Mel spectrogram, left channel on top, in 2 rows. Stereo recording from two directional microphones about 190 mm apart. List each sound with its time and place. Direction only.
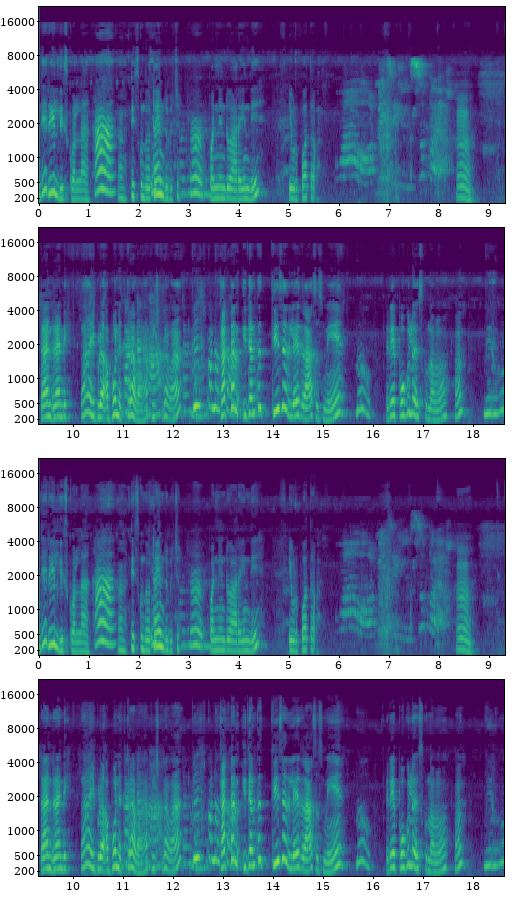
0.0 s a woman's voice: 10° right (ahead or behind)
1.0 s a woman's voice: 5° left (ahead or behind)
1.6 s a woman's voice: 15° right (ahead or behind)
3.0 s speech: 10° left (ahead or behind)
3.3 s a woman's voice: 5° right (ahead or behind)
8.3 s a woman's voice: 5° right (ahead or behind)
12.4 s a woman's voice: 35° left (ahead or behind)
12.9 s a woman's voice: 5° right (ahead or behind)
15.6 s speech: 30° left (ahead or behind)
16.3 s a woman's voice: centre (ahead or behind)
